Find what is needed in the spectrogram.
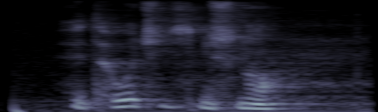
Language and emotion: Russian, neutral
